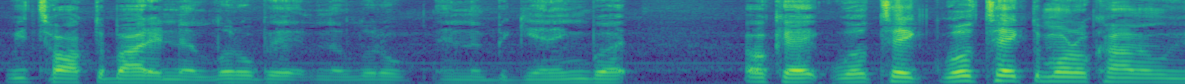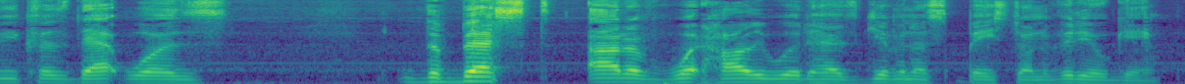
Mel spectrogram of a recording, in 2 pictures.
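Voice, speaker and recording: A man's voice: medium pitch, steady tone, normal speed, no room sound. A man giving casual, rambling opinion commentary, repeating phrases and addressing listeners emphatically. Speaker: video commentator.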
